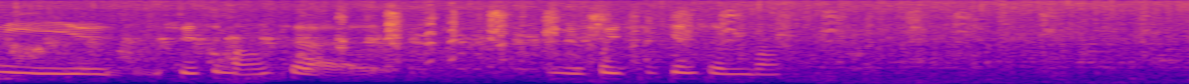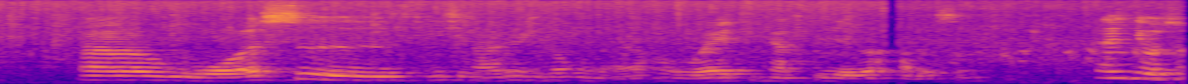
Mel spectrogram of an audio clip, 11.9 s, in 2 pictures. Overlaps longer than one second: none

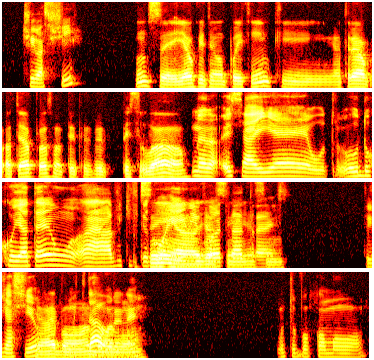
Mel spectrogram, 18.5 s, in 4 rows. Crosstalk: present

